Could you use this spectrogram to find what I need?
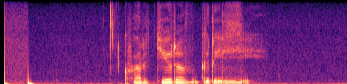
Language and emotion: Russian, sad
